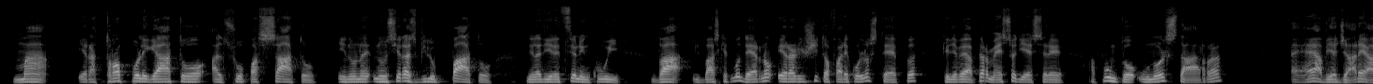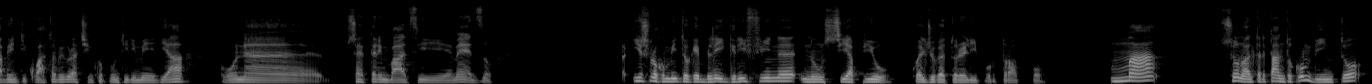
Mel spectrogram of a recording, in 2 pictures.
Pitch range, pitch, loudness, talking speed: 110-135 Hz, 120 Hz, -34 LUFS, 150 wpm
